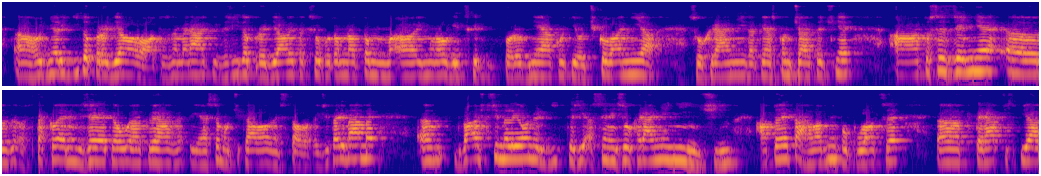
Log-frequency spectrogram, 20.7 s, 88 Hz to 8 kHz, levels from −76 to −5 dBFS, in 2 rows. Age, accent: 60-79, native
